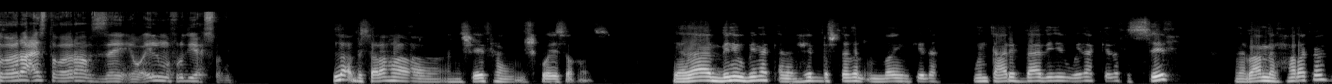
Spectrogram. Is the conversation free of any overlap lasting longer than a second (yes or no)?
yes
